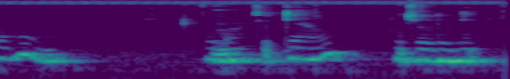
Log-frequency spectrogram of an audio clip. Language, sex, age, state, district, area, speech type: Odia, female, 30-45, Odisha, Koraput, urban, spontaneous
